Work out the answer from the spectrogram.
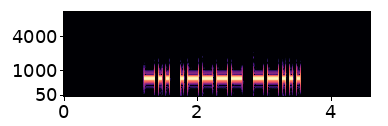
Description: Morse code, heard as a keyed tone, about 22 wpm, 700 Hz. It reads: D17
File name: practice / 22wpm / Three Letter-Number Combinations - 22wpm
